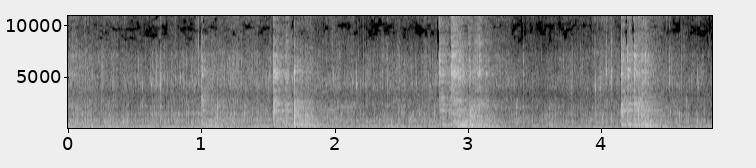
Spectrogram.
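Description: Chicken in yogurt gravy sizzling in a metal pot over a high flame while a metal spoon stirs it. The spoon scrapes the pot three times. This is the high-heat bhuna stage of frying the korma.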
